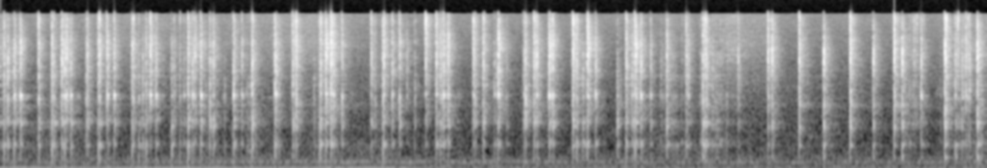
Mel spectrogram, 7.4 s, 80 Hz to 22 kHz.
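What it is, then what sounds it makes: Plastic body spray bottle. Long nails tap rapidly and steadily on a tall, partly full plastic fragrance mist bottle with a glitter print and a maroon label. Each tap is a sharp, bright click with a faint ring around 2 kHz that dies away almost at once.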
